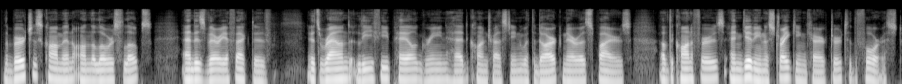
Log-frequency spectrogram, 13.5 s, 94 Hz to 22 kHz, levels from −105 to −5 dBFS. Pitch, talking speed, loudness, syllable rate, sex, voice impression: 125 Hz, 155 wpm, -19 LUFS, 4.5 syllables/s, male, masculine, adult-like, slightly weak, slightly dark, calm, modest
